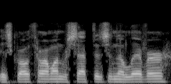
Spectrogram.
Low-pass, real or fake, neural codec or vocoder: 7.2 kHz; real; none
